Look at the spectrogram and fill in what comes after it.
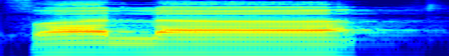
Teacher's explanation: الف مدہ ہے، الف سے پہلے زبر ہے، مد اصلی ہے، اس کو 2 حرکت کے برابر کھینچیں گے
